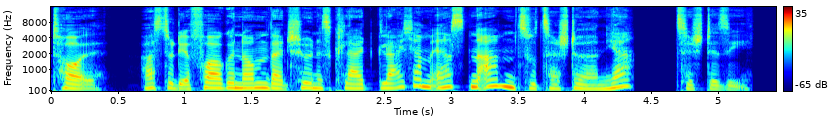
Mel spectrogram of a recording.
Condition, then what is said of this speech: No condition.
